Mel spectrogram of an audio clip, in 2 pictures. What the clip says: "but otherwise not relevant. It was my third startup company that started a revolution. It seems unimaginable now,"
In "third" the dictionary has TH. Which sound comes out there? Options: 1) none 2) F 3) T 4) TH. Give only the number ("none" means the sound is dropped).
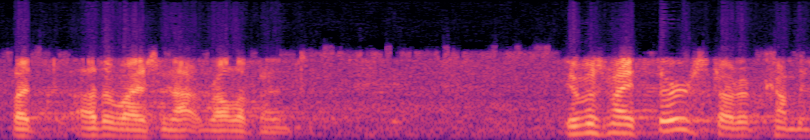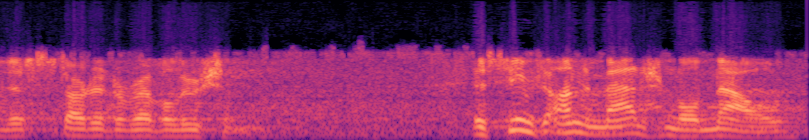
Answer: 4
